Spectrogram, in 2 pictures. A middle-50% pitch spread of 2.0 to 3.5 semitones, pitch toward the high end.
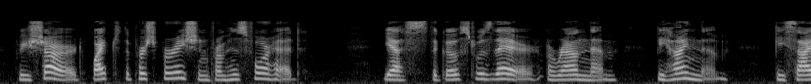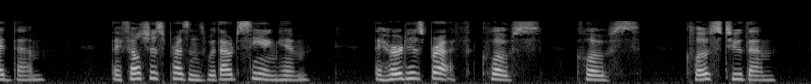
Yes: average, 2.9 semitones; high, 225 Hz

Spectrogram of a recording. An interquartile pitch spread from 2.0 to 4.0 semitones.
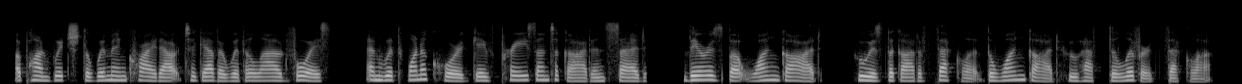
Yes: average, 3.1 semitones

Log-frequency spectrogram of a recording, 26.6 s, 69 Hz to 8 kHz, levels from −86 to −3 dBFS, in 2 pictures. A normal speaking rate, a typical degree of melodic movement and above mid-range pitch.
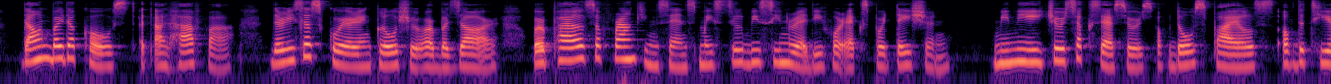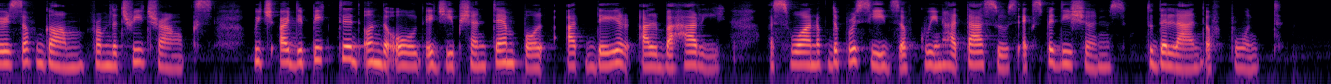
Yes: average, 145 wpm; average, 3.8 semitones; high, 205 Hz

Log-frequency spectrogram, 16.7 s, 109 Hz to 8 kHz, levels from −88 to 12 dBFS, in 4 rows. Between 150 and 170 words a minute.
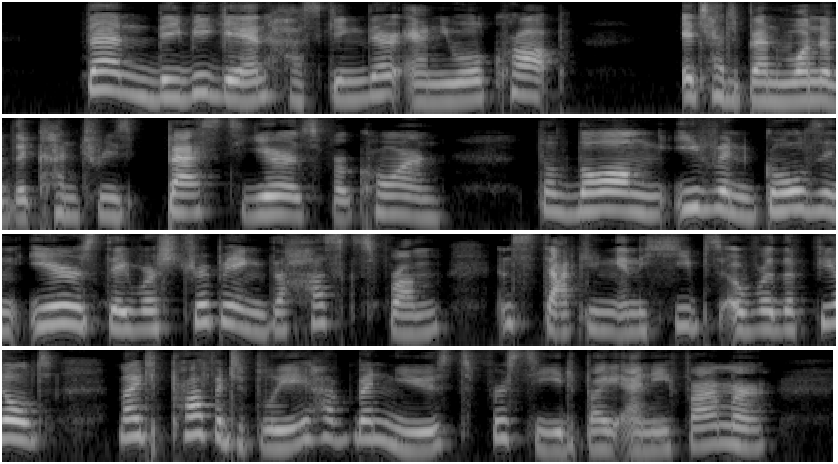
Yes: average, 165 wpm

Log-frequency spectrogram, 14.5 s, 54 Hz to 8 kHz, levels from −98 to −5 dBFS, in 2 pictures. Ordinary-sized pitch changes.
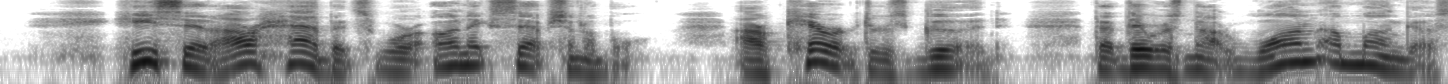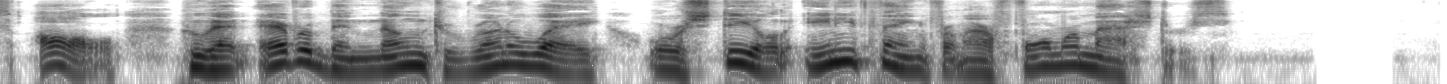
No: wide, 5.8 semitones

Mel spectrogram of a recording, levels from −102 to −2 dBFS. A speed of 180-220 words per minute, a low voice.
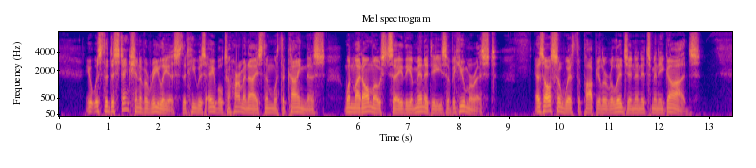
No: average, 155 wpm; very low, 95 Hz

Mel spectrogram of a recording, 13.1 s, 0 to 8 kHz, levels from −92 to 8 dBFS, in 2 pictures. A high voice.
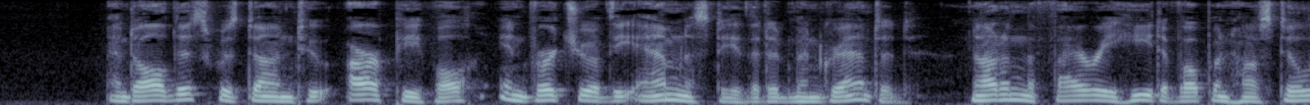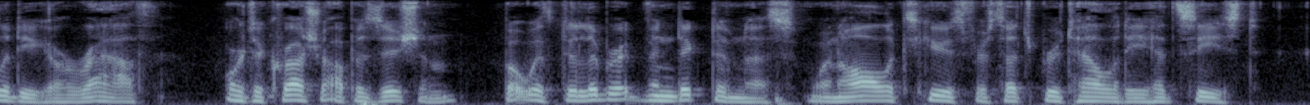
No: low, 125 Hz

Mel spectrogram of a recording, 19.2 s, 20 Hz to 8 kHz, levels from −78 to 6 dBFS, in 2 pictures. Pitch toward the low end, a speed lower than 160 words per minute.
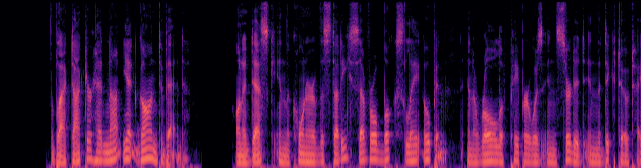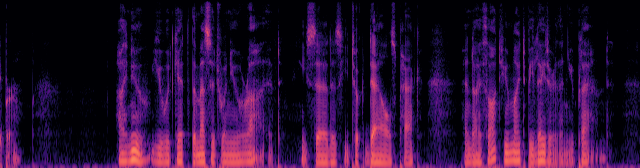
No: very low, 95 Hz; average, 185 wpm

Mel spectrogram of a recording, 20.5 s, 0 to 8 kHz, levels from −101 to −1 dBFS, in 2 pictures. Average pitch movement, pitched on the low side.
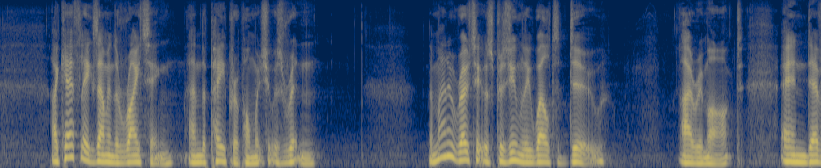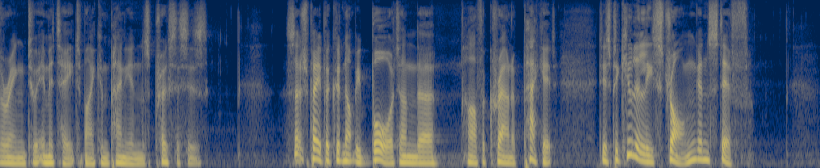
Yes: average, 4.2 semitones; low, 110 Hz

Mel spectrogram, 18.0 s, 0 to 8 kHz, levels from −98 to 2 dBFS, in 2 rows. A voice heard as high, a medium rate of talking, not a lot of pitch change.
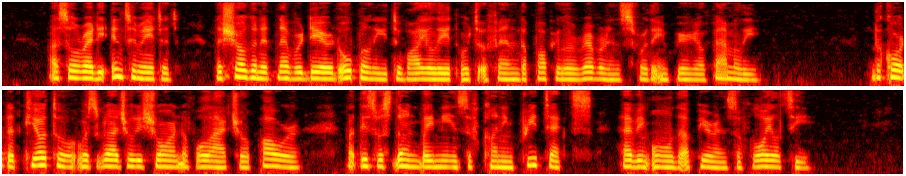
No: medium, 175 Hz; average, 155 wpm; narrow, 2.2 semitones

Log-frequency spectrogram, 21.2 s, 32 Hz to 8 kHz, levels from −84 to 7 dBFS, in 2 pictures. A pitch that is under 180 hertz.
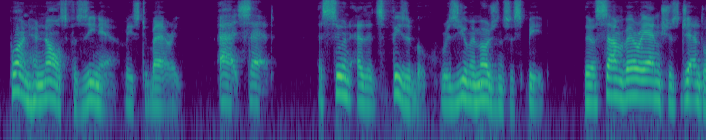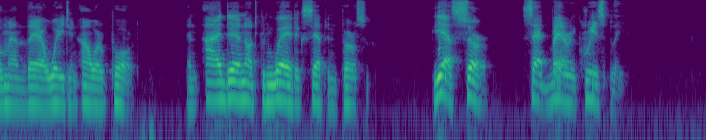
Yes: medium, 140 Hz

